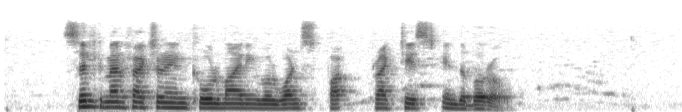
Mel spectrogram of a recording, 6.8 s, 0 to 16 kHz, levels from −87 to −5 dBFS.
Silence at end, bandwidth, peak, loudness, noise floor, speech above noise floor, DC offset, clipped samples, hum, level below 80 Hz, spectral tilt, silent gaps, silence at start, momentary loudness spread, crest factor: 1.7 s; 7.8 kHz; -6 dBFS; -26 LUFS; -70 dBFS; 45 dB; under 0.1%; under 0.1%; none; -66 dBFS; -6.5 dB/octave; none; 0.65 s; 9 LU; 20 dB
